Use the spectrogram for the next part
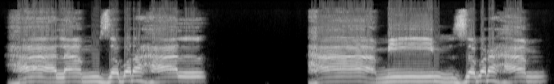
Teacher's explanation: এটি ছোট হা হলকের শুরু থেকে উচ্চারণ করব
